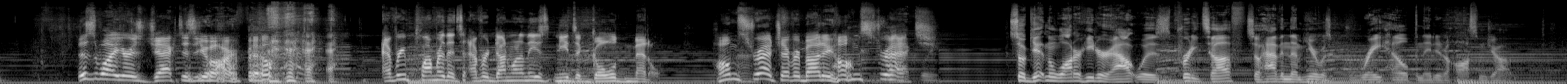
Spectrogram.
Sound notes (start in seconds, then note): 1.9 laughs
